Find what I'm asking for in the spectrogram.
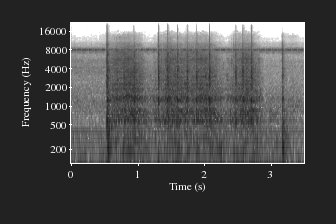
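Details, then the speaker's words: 1994 Ford Ranger, 5-speed, bought cheap and beat up, first turn-over with dirty battery connections: sharp irregular metallic clatter over the starter's whir while cranking; harsh, terrifying-sounding mechanical noise on cranking, cause not found. "like terribly bad I've never heard one sound like this that sounds terrifying that sounds freaking terrifying"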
